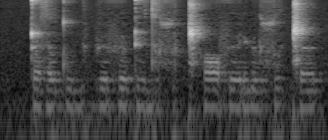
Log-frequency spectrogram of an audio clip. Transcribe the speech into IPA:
ʈ ɐ z ɐ tʷ ɨ b ɪ b ø f ø ʈ ɨ d ɨ sʷ ə ǁʰ ɔ f ø ɾ ɪ ɳ ø sʷ ɐ ǁ ə

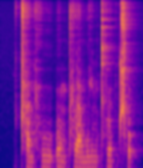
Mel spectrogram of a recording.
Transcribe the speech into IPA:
tʰ a˨˩ n h uː˩˦ ʔ o˩˦ m pʰ l a˦˥ m w i˦˥ n kʰ l o˥˩ k̚ t͡ɕʰ o˦˥ k̚

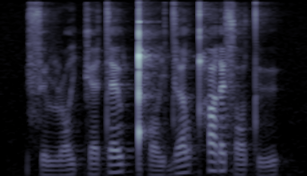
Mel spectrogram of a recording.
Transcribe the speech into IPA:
s ɨ˩ l ɭ ɔ˩˧ i̯ k ɛ˩˧ t ɛ˧˥ u̯ ǃʰ ɔ˩ i̯ d ɜ˧˥ l qʰ ɛ˥ ɾ ɘ˥ s ɔ˩˧ t ɨ˩˧

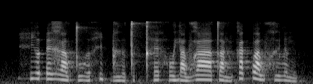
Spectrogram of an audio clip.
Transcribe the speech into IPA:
h i˧ ə̯ ʔ ɛ˧ ɣ a˨˩ w t̪ u˨˩˦ ə̯ h i˨˩ p̚ ɣ ɨ˨˩˨ ə̯ t̪ ə˨˩ k̚ t̪ʰ ɛ˧ h o˧ j a˨˩˦ w ɣ aː˧ t̪ a˨˩˦ ŋ k a˦˥ k̚ v a˧ w x ɨ˧ l ə˨˩˨ ŋ

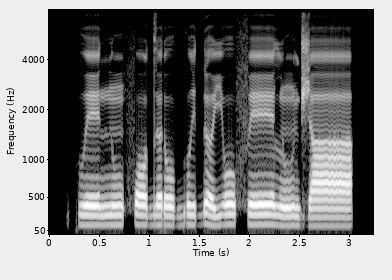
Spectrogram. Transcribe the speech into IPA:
kʷ eː˨ n ũ˨ f ɔ˧ d ə˧ ɾ o˨ ɡʷ i˧ ɗ ə˦˨ j o˦ f eː˦ l ũ˨˦ d͡ʒ aː˧

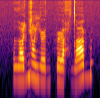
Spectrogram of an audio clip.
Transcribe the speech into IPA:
ðˤ ʊ ɟ ɔ̃ j ə˞ d p ə˞ ħ dˤ ə˞ b

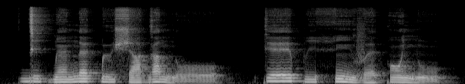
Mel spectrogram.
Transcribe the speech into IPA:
d i˦˨ ɡ͡b ɛ̃˧ n ɛ˦ k͡p ɨ˧ ʃ a˧ ɡ a˦ n oː˨ | k eː˦ p i˧ h ĩ˦˨ v ɛ˨ k ɔ̃˧ ɲ ũ˨

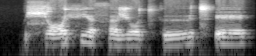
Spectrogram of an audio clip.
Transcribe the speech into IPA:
ɕ ɔ fʲ ɐ θ ɐ ʒ o t͡sʼ ɨː t͡sʼ e

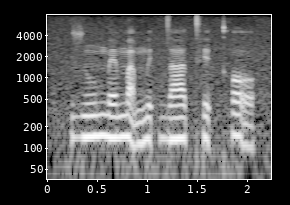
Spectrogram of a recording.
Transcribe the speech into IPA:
z ũ˦ m ɛ˦ m ä̰˦˨ m ɪ˦ ʔ d ä˦ tʰ ɪ˦ ʔ kʰ ɔ̰˦˨

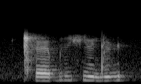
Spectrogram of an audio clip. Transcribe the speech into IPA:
ǁʰ ɛ ɓ i ç ẽ d ĩ ɳ

